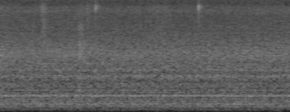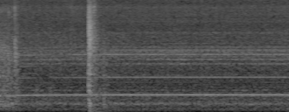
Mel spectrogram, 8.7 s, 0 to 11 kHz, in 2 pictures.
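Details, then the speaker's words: Brother HL-2280DW laser printer just powered on after installing new toner cartridge: steady whir with faint hum and light clicks, then brief clack as it quiets to low idle; normal warm-up reaching ready. "And as you see, she's firing up. Going for a warm-up phase."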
